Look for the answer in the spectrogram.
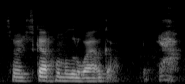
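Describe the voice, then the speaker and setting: A woman's voice: low voice, fairly even intonation, very fast, darkish tone, low-quality recording. A woman kindergarten teacher doing story time for young children, talking to them directly in a conversational way. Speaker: kindergarten teacher reading a picture book aloud. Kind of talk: story time for young children, read-aloud mixed with casual chat.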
